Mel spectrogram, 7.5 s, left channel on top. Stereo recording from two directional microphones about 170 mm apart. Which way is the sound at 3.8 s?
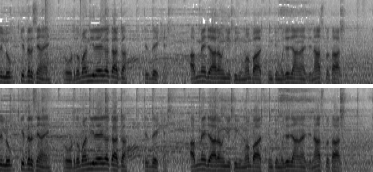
20° right (ahead or behind).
